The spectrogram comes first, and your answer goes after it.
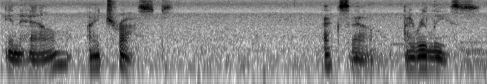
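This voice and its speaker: A man narrating a scripted guided meditation in a gentle, measured way, with frequent pauses. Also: deep voice, vocal fry, noisy background.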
